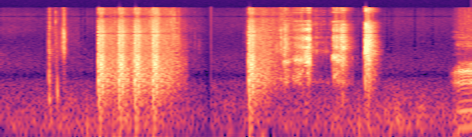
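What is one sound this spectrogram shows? A pistol fires several quick, loud shots.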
